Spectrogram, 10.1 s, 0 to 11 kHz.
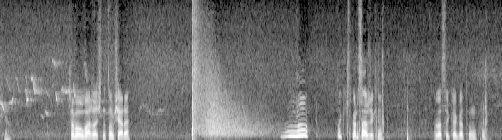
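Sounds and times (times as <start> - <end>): firecracker bang: 3.8 - 5.7.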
